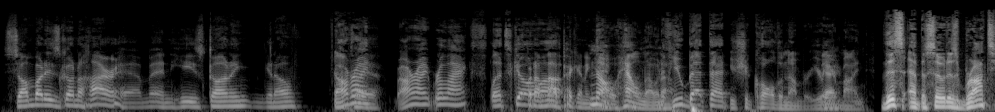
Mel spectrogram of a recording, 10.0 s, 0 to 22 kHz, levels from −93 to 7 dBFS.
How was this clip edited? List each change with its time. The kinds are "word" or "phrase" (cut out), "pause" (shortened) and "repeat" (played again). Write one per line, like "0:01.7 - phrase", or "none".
0:03.2 - word
0:07.3 - word
0:08.2 - word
